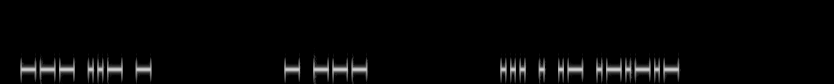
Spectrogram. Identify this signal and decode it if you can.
Morse code, heard as a keyed tone, about 25 wpm, 700 Hz. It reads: OUT TO SEA.
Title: 4x Word-Spacing - Sentences from Top 400 Words - 25wpm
